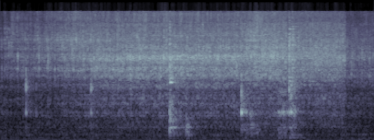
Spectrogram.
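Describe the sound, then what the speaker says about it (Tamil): Onion and tomato sauté in a pan for semiya upma, a steady close sizzle of frying with occasional scrapes and taps of a stirring spoon. "நல்லா வதங்கட்டும்"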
